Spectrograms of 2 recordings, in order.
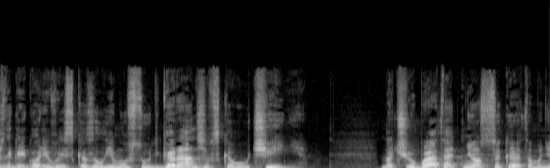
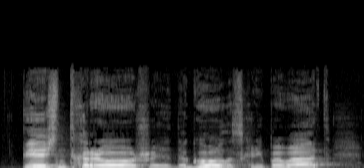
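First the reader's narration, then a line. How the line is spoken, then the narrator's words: Mocking, smiling. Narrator (Russian): говорил он, насмешливо улыбаясь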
